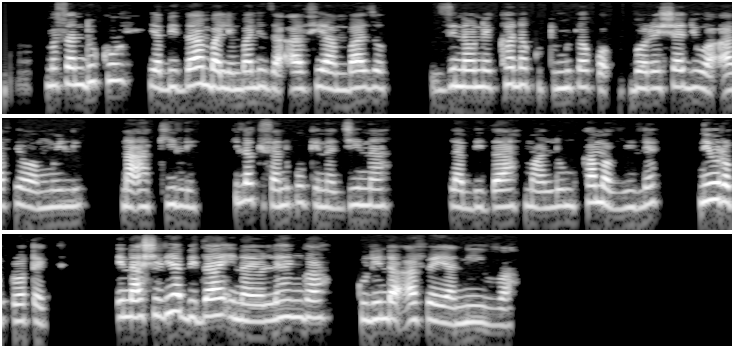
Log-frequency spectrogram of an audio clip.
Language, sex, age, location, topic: Swahili, female, 18-24, Kisumu, health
